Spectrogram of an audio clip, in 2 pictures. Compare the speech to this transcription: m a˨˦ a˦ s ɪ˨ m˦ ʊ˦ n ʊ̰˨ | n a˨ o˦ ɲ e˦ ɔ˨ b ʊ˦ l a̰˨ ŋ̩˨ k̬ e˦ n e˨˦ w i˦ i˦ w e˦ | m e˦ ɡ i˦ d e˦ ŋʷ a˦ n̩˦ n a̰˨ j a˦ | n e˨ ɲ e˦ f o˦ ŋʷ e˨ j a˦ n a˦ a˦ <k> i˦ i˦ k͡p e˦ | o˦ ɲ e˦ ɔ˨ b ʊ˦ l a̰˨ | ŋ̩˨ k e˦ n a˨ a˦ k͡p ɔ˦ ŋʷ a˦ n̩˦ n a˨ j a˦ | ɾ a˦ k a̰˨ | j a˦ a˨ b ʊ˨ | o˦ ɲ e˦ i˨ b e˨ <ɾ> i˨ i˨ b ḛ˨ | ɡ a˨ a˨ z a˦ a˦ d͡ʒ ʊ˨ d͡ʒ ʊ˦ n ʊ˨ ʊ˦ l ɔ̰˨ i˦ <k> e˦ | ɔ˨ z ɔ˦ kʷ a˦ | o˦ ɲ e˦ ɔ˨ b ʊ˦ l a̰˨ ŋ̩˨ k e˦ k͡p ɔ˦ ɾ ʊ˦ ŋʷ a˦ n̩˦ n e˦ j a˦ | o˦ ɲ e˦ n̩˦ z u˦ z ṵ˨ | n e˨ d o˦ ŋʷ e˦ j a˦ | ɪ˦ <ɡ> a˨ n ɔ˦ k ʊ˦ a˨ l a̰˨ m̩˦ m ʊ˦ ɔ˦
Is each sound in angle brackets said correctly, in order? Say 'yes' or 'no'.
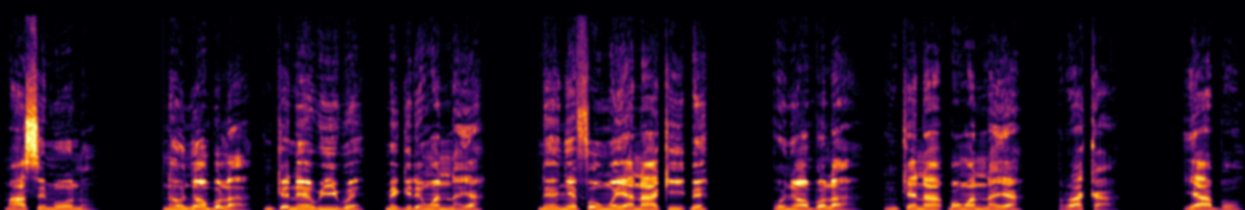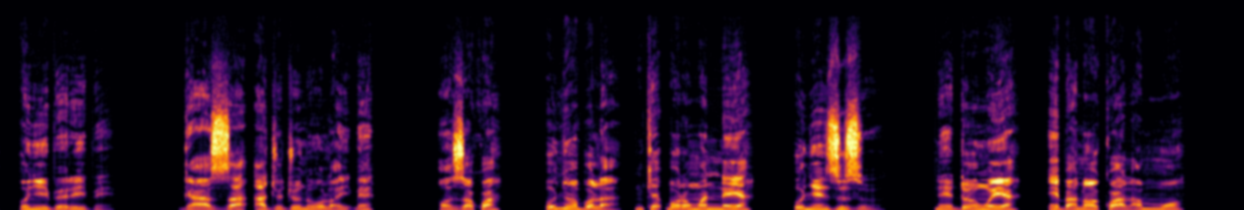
yes, yes, no, no

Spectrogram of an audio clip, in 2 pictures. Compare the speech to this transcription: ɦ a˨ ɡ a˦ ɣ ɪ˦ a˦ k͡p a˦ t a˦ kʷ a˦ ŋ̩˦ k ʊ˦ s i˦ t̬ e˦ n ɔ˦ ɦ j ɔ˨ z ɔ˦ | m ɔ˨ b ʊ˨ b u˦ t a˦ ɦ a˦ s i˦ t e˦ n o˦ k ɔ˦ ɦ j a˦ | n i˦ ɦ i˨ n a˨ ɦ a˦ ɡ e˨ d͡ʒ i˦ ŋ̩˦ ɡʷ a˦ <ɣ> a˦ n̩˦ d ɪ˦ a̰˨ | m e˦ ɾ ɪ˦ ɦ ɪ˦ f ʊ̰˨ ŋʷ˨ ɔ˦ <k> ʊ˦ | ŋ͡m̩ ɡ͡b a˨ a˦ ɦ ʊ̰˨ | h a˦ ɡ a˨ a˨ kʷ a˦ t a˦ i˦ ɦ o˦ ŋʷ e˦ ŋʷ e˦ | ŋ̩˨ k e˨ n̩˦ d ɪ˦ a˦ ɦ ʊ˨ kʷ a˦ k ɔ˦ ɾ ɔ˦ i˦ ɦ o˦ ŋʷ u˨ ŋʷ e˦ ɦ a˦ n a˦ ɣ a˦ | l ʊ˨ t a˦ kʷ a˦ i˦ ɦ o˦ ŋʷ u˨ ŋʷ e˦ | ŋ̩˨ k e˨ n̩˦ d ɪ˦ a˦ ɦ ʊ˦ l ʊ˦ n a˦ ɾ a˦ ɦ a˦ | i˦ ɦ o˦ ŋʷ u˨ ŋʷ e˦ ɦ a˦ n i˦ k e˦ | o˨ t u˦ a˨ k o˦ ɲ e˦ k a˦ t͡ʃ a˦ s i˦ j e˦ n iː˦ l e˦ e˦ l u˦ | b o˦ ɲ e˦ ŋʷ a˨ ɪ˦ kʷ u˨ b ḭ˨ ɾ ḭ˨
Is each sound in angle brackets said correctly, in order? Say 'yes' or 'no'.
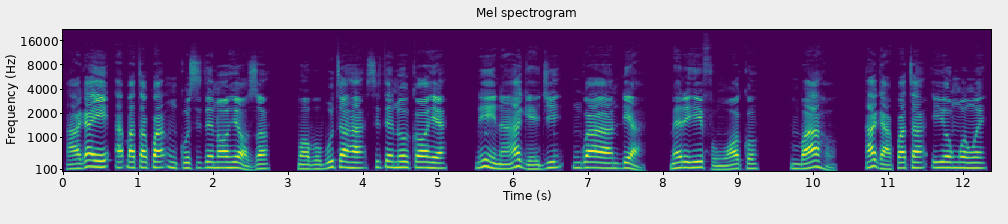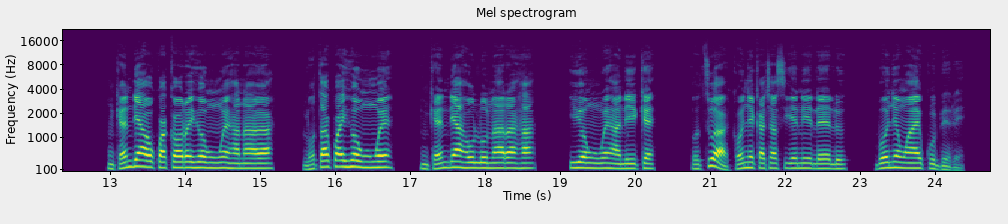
yes, yes

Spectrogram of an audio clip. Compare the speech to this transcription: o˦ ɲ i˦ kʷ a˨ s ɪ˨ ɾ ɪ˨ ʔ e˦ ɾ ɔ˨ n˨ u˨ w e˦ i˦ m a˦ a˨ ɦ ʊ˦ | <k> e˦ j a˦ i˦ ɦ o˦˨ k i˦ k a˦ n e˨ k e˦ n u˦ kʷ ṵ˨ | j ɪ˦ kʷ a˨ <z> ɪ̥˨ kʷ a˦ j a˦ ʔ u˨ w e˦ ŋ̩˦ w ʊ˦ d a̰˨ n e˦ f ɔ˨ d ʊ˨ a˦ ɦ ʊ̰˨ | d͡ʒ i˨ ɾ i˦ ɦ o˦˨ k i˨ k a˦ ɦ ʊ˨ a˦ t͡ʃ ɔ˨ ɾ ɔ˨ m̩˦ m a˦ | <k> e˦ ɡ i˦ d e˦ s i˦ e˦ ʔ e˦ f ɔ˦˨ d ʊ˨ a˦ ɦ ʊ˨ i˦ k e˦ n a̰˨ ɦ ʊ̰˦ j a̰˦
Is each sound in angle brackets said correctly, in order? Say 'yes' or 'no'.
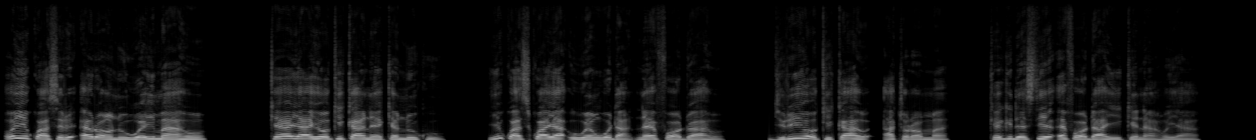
yes, no, yes

